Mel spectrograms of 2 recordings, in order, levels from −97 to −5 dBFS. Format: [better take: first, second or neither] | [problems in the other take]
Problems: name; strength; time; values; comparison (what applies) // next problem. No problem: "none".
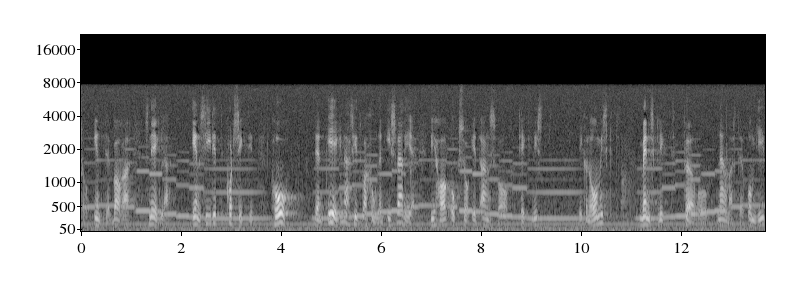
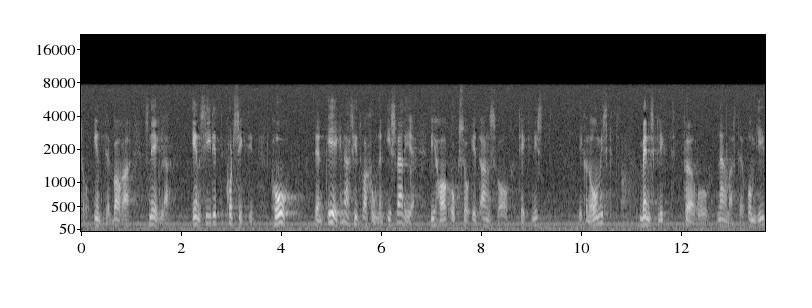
second | background sound (Wind instrument, woodwind instrument); 11 dB below the speech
